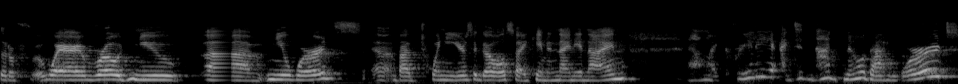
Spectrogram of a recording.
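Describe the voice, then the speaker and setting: A woman speaks at a fairly slow pace with a non-native accent and a somewhat breathy voice. Her loudness swings widely. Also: medium pitch for a woman, ordinary pitch variation. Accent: foreign. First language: not English. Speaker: environmental group chair and show host. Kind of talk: interview.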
